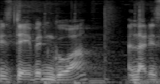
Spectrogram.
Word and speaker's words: Nguah: Hi, my name is David Nguah, and that is spelled N-G-U-A-H.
